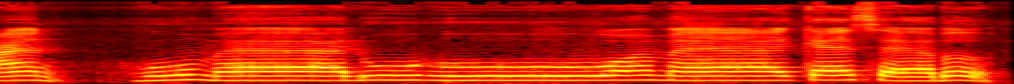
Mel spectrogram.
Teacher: نون ساکن کے بعد ہا ہلکی میں سے، اس لیے لمبا نہیں کرنا، اظہار کرنا ہے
